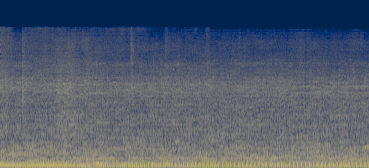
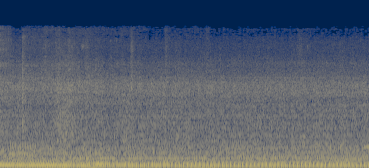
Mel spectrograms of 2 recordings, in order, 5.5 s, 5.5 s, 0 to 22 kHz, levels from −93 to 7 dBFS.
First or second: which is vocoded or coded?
first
